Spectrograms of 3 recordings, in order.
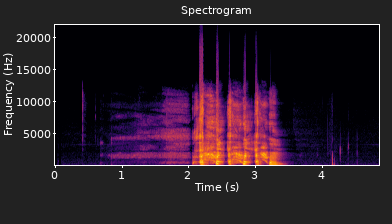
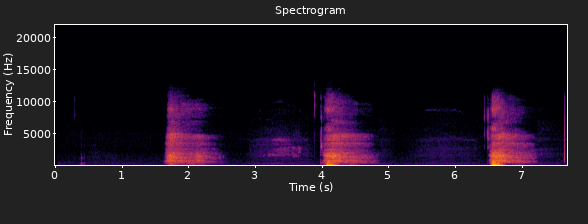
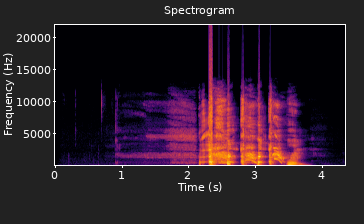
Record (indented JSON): {
  "cough_length": "4.9 s",
  "cough_amplitude": 32768,
  "cough_signal_mean_std_ratio": 0.36,
  "exhalation_length": "7.7 s",
  "exhalation_amplitude": 20007,
  "exhalation_signal_mean_std_ratio": 0.3,
  "three_cough_length": "4.4 s",
  "three_cough_amplitude": 32768,
  "three_cough_signal_mean_std_ratio": 0.41,
  "survey_phase": "beta (2021-08-13 to 2022-03-07)",
  "age": "18-44",
  "gender": "Male",
  "wearing_mask": "No",
  "symptom_none": true,
  "smoker_status": "Never smoked",
  "respiratory_condition_asthma": true,
  "respiratory_condition_other": false,
  "recruitment_source": "REACT",
  "submission_delay": "2 days",
  "covid_test_result": "Negative",
  "covid_test_method": "RT-qPCR",
  "influenza_a_test_result": "Negative",
  "influenza_b_test_result": "Negative"
}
